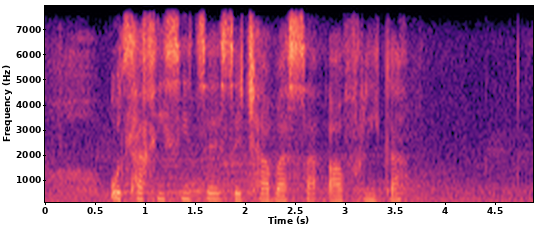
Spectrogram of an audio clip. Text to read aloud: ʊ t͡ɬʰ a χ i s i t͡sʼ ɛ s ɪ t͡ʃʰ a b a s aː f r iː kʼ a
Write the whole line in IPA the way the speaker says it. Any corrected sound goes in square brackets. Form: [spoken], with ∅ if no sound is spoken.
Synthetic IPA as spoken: ʊ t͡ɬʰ a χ i s i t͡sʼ ɛ s ɪ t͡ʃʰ a b a s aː f r iː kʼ a

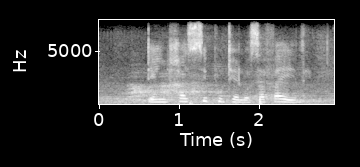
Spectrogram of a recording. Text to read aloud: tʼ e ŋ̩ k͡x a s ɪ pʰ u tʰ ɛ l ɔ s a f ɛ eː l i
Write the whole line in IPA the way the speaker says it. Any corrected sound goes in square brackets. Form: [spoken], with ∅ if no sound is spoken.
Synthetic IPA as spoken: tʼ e ŋ̩ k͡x a s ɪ pʰ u tʰ ɛ l ɔ s a f [a] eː l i

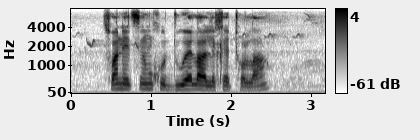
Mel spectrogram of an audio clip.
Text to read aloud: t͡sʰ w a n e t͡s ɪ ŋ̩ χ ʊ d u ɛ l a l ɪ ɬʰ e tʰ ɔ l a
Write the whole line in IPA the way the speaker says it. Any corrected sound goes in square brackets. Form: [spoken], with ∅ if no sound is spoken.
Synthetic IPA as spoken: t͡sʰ w a n e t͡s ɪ ŋ̩ χ ʊ d u ɛ l a l ɪ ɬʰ [ɛ] tʰ ɔ l a

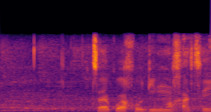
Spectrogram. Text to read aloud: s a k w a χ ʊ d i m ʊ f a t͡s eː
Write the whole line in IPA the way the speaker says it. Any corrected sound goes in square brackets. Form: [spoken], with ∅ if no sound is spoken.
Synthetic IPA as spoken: [t͡s] a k w a χ ʊ d i m ʊ [χ] a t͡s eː

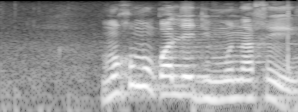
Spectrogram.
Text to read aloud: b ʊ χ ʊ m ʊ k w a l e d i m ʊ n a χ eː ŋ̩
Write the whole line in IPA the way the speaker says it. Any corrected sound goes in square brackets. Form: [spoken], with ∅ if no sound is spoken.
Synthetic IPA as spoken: [m] ʊ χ ʊ m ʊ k w a l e d i m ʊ n a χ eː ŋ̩

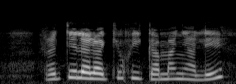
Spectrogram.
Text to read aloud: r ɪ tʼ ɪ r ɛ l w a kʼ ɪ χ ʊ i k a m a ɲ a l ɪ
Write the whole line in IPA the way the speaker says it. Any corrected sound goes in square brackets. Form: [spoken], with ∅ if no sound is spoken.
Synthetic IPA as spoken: r ɪ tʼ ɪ [l] ɛ l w a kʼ ɪ χ ʊ i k a m a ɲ a l ɪ

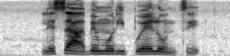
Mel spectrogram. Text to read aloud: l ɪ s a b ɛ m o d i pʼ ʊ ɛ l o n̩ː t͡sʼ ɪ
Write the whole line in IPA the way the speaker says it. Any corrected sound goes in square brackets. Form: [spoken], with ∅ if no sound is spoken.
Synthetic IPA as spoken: l ɪ s a b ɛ m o d i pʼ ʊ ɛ l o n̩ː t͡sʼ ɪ

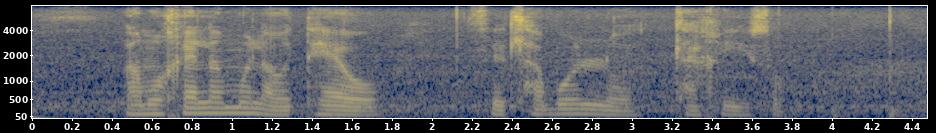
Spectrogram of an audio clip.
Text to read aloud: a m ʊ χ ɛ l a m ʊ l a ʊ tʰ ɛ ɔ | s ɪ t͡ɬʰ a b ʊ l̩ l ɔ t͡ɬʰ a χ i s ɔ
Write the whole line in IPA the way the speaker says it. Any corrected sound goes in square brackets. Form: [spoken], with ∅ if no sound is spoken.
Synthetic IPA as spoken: a m ʊ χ ɛ l a m ʊ l a ʊ tʰ ɛ ɔ | s ɪ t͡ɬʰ a b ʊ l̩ l ɔ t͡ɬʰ a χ [iː] s ɔ

